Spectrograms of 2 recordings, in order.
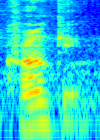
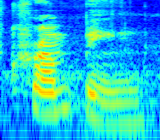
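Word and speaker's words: krumping: thought it was called crunking Crump it's like te crumpets yes it's crumping damn I thought it was crunking the whole time it made sense it's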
